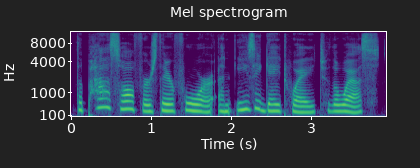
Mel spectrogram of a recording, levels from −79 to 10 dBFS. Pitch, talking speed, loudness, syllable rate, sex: 235 Hz, 150 wpm, -15 LUFS, 4.7 syllables/s, female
